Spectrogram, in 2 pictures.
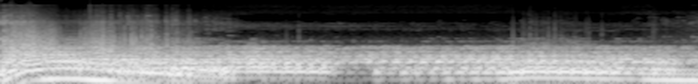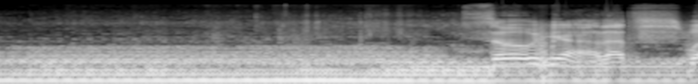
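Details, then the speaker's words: Acura Legend, mechanically properly tuned, revved for a few seconds: the engine revs up cleanly and drops back to a steady, smooth idle with no knocks or rattles. Normal engine revving. "what an Acura Legend sounds like when it's properly tuned, mechanical wise."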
